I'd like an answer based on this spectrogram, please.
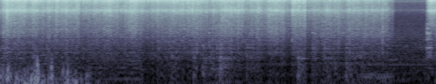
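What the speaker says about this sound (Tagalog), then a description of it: "Ngayon naman ay mag-saute ng garlic" Garlic sautéing in a pan gives a loud, continuous frying hiss, with some stirring and rustling, before a brief drop near the end.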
